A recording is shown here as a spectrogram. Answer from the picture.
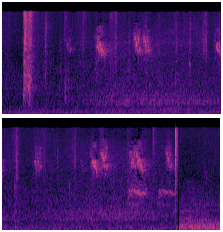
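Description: Birds calling in an outdoor garden: short high calls every second or so over faint background noise. There is a sharp knock about half a second in, and a louder low rumble comes in near the end.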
